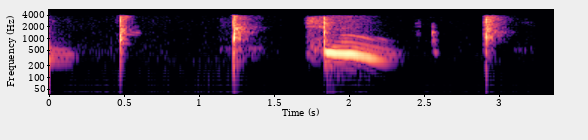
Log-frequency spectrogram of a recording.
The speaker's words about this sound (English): So 1, 2, 3, I'm going to ask you to clap 3 times, and we will release ourselves from the energy love clap. So that's 1, 2, 3, let's clap 3 times.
